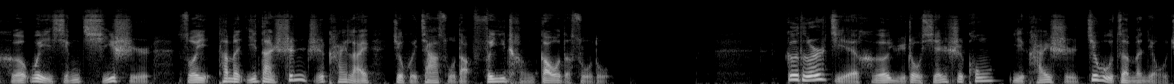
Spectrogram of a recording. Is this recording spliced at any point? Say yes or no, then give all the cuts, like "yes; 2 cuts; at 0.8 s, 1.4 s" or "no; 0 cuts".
no; 0 cuts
